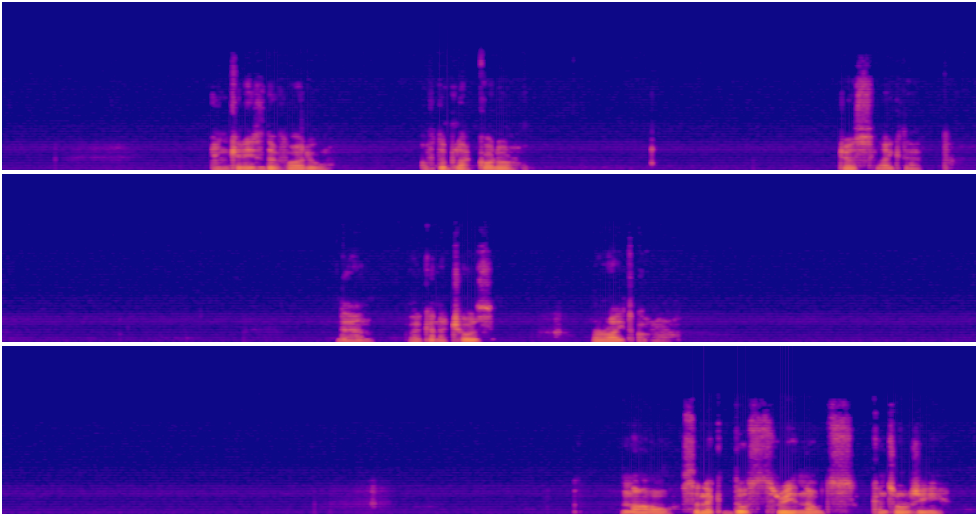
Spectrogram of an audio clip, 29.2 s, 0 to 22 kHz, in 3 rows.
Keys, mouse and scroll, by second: 1.1-4.1 drag, 7.5-9.9 drag, 9.9-11.6 scroll down 8, 11.6 middle click, 12.3-13.2 scroll up 5, 13.6 click, 23.3-24.6 scroll down 6, 24.9-25.8 middle drag, 25.8 drag, 28.4 ctrl+j.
